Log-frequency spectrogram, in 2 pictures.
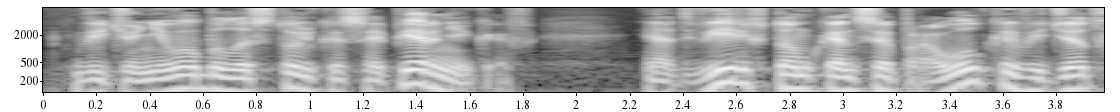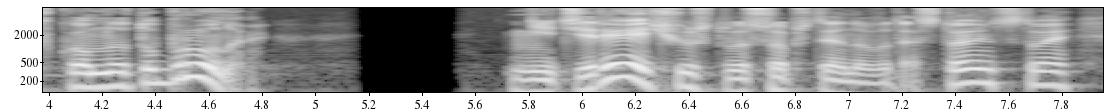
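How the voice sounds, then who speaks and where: A man reading a detective story aloud in measured, expressive narration. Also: mid-range voice, no echo, studio quality. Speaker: audiobook narrator. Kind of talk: scripted narration.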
